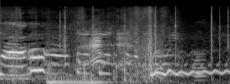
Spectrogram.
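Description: Cartoon lemmings' high, squeaky, chattering vocalisations, with a short low thud about half a second in, then a wavering, trilling tone near the end.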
